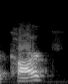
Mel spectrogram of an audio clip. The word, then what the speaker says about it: Qark: And, I have my own post dubstep album now, and it's under Kark. It's spelled Q-A-R-K.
